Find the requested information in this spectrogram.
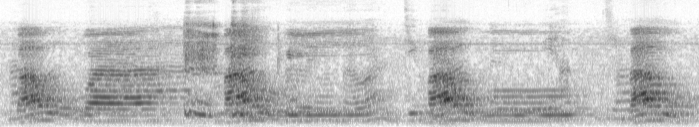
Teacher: Huruf waw adalah huruf bibir dengan cara memajukan bibir ke depan.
